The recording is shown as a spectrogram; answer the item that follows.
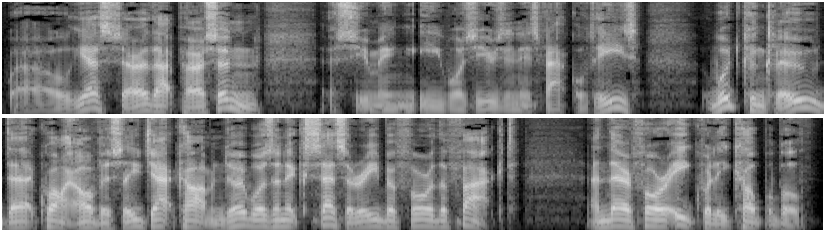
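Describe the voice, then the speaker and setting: A man's voice: on the low side, sing-song, moderate pace, no room sound, studio quality, voice pushed up. A man voicing a smug, officious police sergeant who is pompous, wordy and grudgingly polite.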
